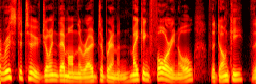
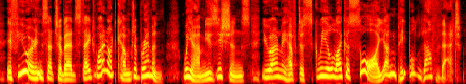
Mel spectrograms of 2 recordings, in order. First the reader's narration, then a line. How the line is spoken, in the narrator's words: the donkey exclaimed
